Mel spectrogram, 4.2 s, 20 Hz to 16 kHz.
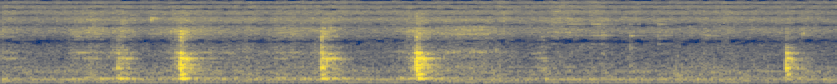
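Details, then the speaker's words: DR chipper/shredder, new, failed after 6 hours, hand-turned rotor during repair: sharp metallic tick about once a turn at the same spot as the knife hits a bolt head; likely two spacers too thick, one spacer planned. "as of right now, if I you can hear that noise, that's the knife, which is right here, rolling through and hit the back of this head."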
